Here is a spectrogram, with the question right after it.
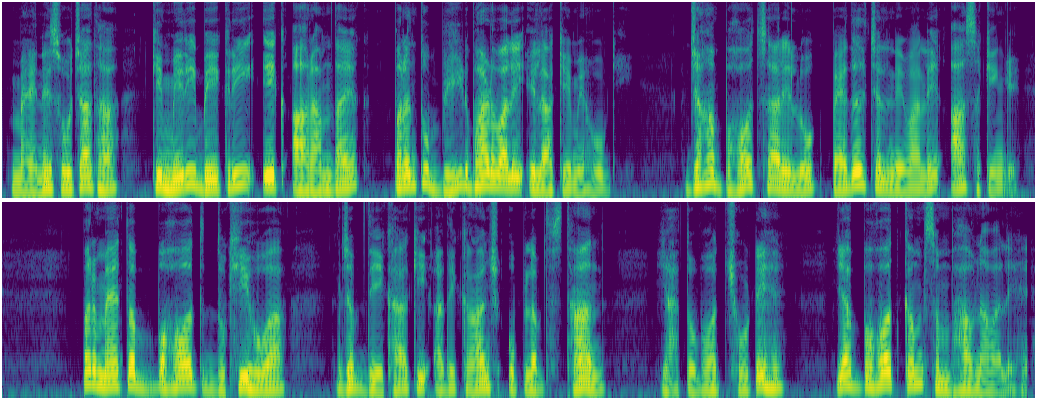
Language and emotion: Hindi, sad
